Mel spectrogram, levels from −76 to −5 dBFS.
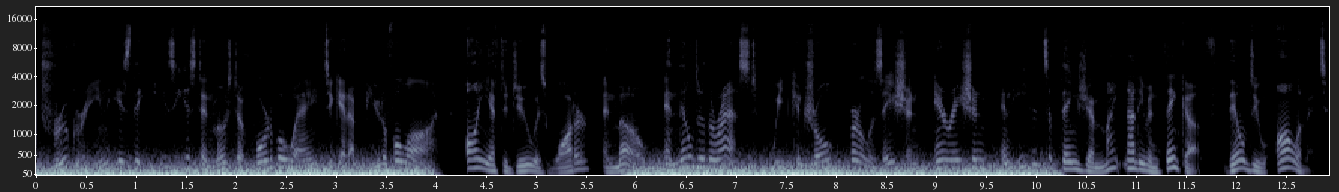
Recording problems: low rumble; loud; until 4 s and from 6 to 10 s; 3 dB below the speech

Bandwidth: 15 kHz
